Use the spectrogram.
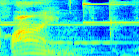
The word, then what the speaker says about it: climb: The B in both of these words is silent. We do not pronounce it. Thumb, climb.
